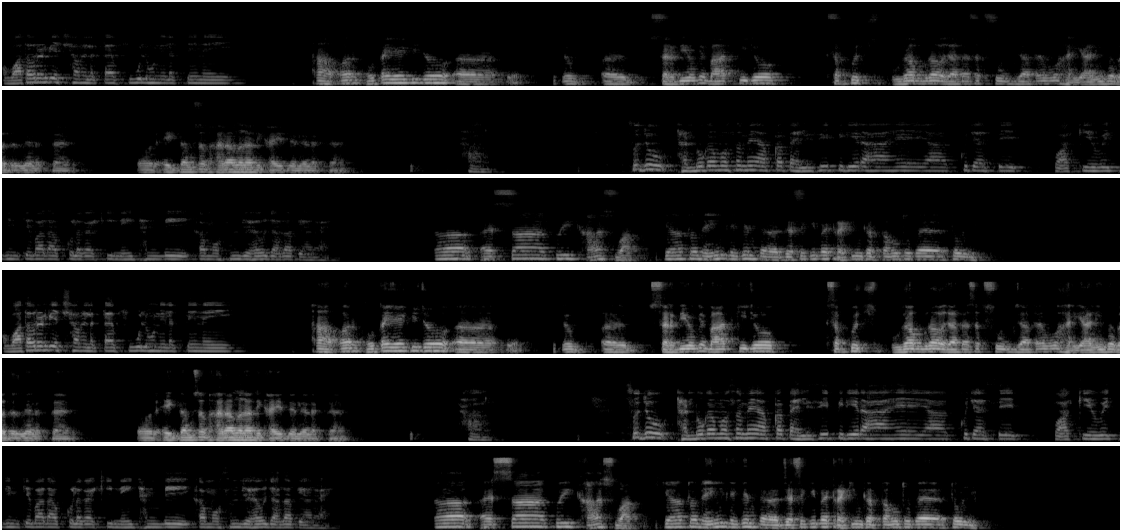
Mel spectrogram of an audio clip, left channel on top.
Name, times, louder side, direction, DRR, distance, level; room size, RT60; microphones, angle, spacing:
voice 1, 0.0-2.3 13.4-13.8 15.7-16.1 17.1-21.3 21.7-25.6, right 3 dB, 45° right, 0.7 m, -41 dB
voice 2, 3.1-5.2 5.6-7.8 8.2-11.9 12.5-14.6 26.7-28.7 29.0-32.1, right 5 dB, 85° right, 0.5 m, -31 dB
8.9 x 5.0 x 6.1 m
head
